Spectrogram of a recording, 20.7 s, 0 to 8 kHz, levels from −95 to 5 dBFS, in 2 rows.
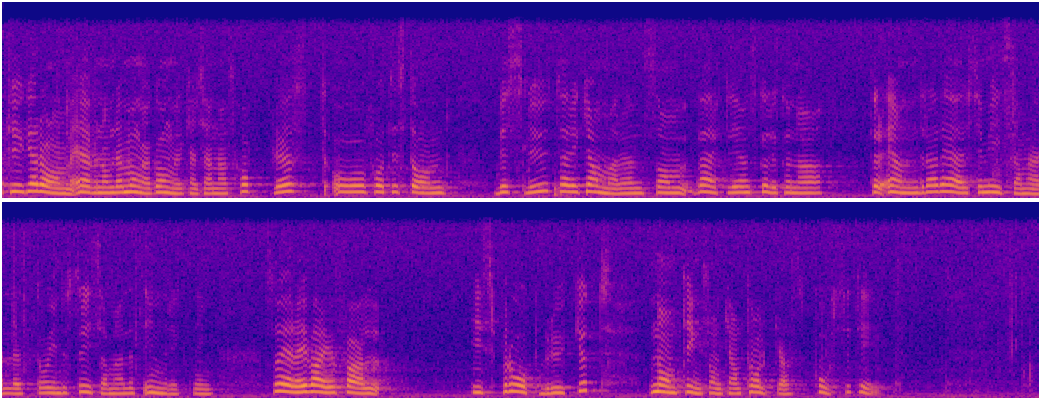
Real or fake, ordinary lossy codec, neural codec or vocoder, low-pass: real; none; none; 7.2 kHz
